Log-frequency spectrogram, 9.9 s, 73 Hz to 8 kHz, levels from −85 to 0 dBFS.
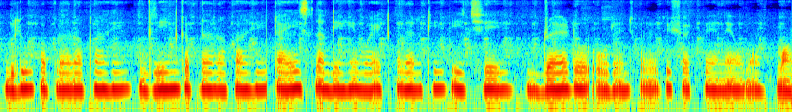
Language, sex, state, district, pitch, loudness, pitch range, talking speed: Hindi, female, Bihar, Darbhanga, 190 Hz, -15 LUFS, 185-195 Hz, 140 wpm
